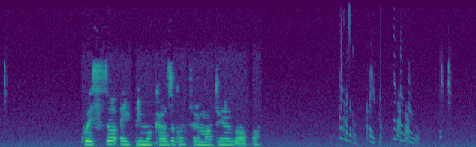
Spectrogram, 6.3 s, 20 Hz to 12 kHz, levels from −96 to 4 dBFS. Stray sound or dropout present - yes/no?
yes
